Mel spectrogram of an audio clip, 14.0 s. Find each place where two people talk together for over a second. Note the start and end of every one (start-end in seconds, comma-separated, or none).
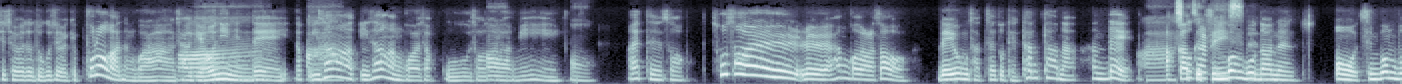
1.7-3.4, 11.4-13.0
